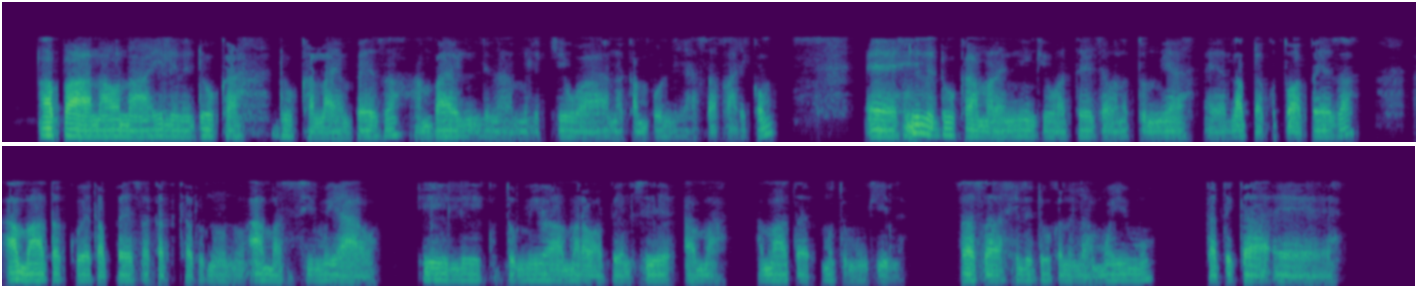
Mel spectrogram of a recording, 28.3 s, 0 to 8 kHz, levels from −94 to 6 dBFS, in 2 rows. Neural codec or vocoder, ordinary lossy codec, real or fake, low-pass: vocoder, 22.05 kHz, 80 mel bands, WaveNeXt; AAC, 16 kbps; fake; 7.2 kHz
